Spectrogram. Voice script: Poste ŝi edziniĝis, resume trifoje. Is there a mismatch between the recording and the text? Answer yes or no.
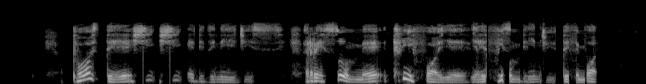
yes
